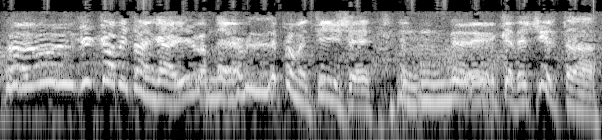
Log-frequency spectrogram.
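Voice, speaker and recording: A man's voice: high-pitched, sing-song, slow pace, gravelly, loud music behind the voice, heavily acted. An actor playing a sly, stooped old man in a radio serial, hesitant, with frequent little "eh" fillers. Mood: sly, teasing. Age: older. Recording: dull lo-fi radio serial recording, crowd sounds.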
